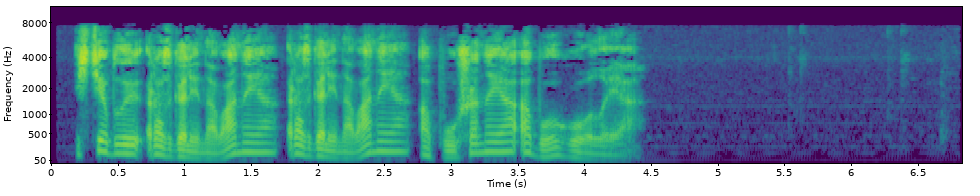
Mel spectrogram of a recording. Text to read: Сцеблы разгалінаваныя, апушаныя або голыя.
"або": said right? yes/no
yes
